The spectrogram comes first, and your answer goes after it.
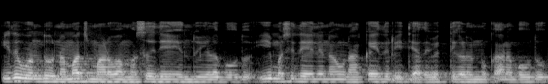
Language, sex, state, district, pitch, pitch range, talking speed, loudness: Kannada, male, Karnataka, Koppal, 120 Hz, 115-125 Hz, 140 wpm, -17 LUFS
